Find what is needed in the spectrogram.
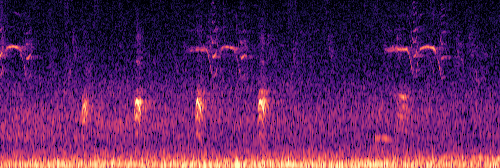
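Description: Wild birds calling from the trees: pairs of high whistled notes that dip in pitch, coming about every four seconds, with short, lower calls several times in between, over a steady low rumble.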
